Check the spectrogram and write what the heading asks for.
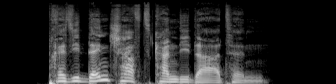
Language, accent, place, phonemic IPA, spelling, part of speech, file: German, Germany, Berlin, /pʁɛziˈdɛntʃafts.kandiˌdaːtɪn/, Präsidentschaftskandidatin, noun, De-Präsidentschaftskandidatin.ogg
- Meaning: female equivalent of Präsidentschaftskandidat (“presidential candidate”)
